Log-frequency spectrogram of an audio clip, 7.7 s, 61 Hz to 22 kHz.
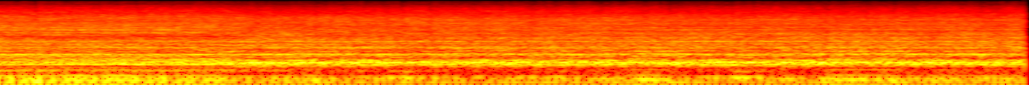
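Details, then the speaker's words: Freshly rebuilt Porsche 911 3.0SC air-cooled flat-six built to 3.2 specs, run on a test stand completely cold after sitting overnight (26°), CDI squealing: settles into a steady, even idle with busy mechanical clatter, no misses or knocks; sounds healthy. "o this is completely cold. It's been sitting overnight."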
